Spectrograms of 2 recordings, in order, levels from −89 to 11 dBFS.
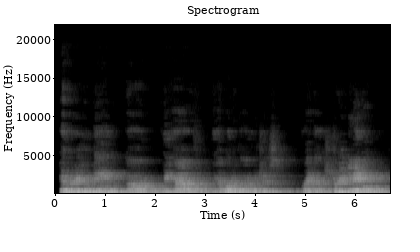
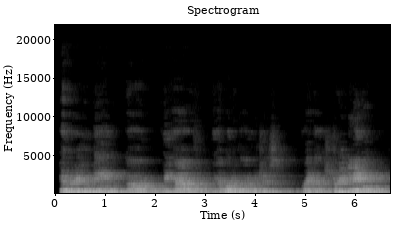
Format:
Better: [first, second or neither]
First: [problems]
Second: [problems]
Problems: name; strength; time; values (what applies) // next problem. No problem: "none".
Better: neither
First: room echo; strong; dies away in 1.9 s // off-mic speech; far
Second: room echo; strong; dies away in 1.9 s // off-mic speech; far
